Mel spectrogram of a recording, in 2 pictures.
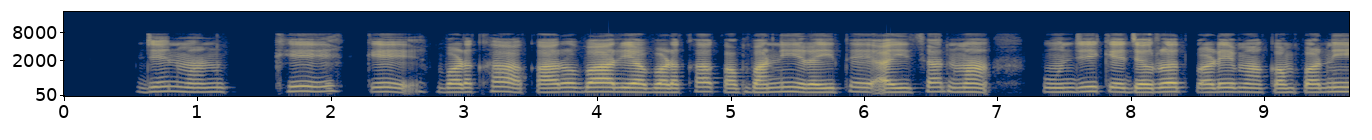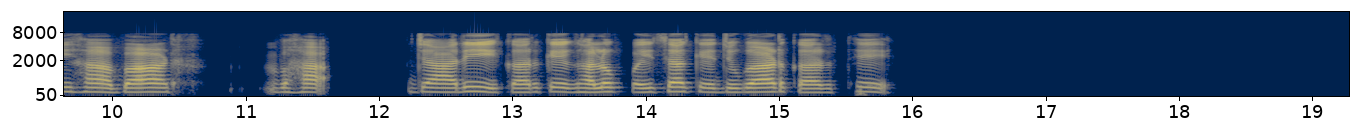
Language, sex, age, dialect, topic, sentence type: Chhattisgarhi, female, 60-100, Eastern, banking, statement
